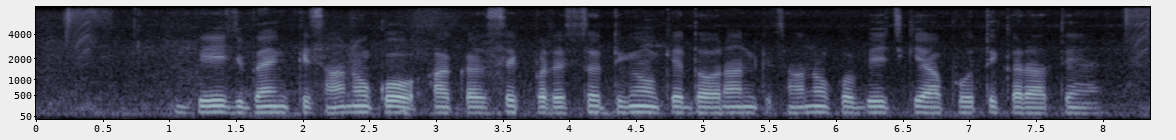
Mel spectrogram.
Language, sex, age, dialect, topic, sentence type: Hindi, male, 18-24, Kanauji Braj Bhasha, agriculture, statement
